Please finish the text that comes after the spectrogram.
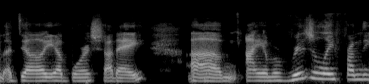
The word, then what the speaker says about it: Adalia Aborisade: by it but uh in the us if i'm saying my name i'm adelia borishade i am originally from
